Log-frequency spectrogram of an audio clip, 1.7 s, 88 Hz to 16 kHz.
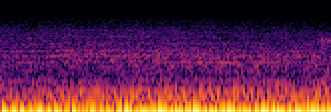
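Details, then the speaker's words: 1987 Chevette converted to a manual transmission, started in neutral with about half a pump of throttle, clutch with about an inch of pedal play: steady low idle rumble with an even beat and no knocks or rattles; idling normally. "all right we're gonna put her in neutral and fire it up let's see give it about half a pump that is awesome"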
